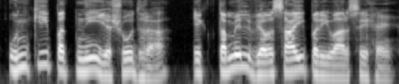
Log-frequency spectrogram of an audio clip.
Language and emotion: Hindi, neutral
